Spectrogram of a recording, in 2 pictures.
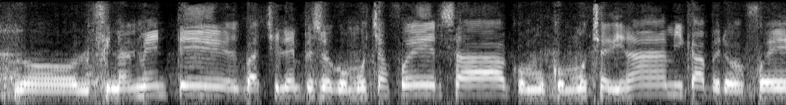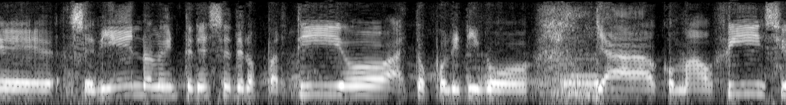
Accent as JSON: {"language": "Spanish", "country": "Chile", "said": "No somos ni paraguayos, ni uruguayos, ni ecuatorianos, somos chilenos"}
